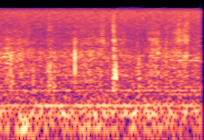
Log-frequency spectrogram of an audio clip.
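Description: Quiet background: a steady low hum with a few faint light ticks, about a second in.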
